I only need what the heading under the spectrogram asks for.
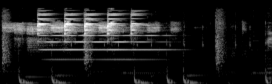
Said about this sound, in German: Ich habe eine Wrestling-Ecke. Ähm, und dann nehme ich auch noch diese Glocke.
